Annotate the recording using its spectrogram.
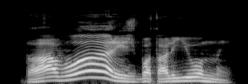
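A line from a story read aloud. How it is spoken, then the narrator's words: Drawn-out call. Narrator (Russian): опять протянул танкист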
